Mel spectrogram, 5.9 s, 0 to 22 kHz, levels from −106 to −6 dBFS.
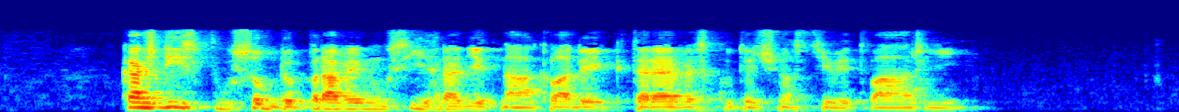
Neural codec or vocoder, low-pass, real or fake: none; 7.2 kHz; real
